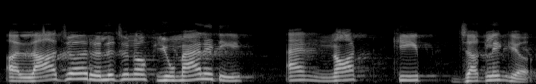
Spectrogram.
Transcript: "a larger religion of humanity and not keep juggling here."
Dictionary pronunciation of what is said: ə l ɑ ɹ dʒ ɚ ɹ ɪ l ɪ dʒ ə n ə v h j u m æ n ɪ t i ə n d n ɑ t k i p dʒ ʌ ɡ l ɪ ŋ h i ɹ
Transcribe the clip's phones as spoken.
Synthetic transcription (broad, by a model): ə l ɑ ɹ dʒ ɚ ɹ ɪ l ɪ dʒ ə n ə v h j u m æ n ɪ t i ə n d n ɑ t k i p dʒ ʌ ɡ l ɪ ŋ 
